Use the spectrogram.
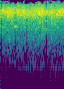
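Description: Bathtub tap running full in a Calabasas home, a loud steady gush of water pouring into the tub, continuous and close with no pauses.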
